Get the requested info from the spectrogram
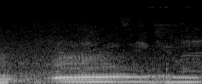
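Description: Ferrari 488's twin-turbo V8 engine running under throttle as the car pulls away, a steady low engine note that dips slightly in pitch before cutting off abruptly at the end.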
